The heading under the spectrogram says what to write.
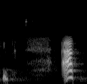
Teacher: Ak syiddah dulu baru ada aliran udaranya. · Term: huruf kaf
